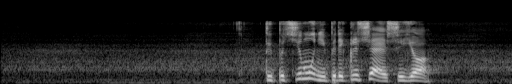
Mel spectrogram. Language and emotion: Russian, angry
